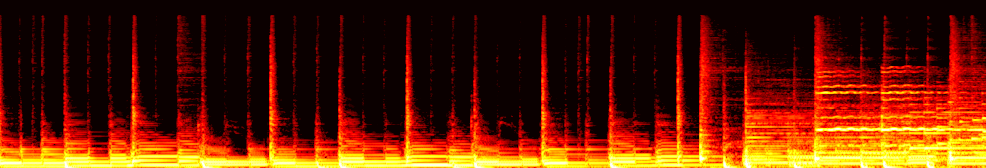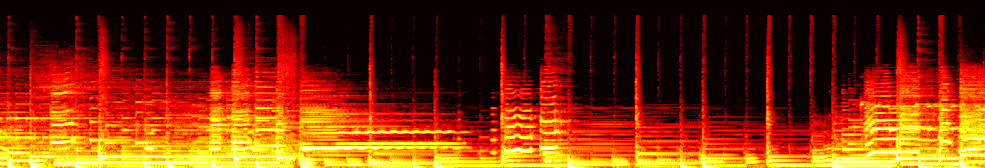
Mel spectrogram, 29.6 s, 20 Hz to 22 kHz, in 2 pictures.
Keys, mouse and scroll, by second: 3.7 3, 4.1 alt+click, 4.3 alt+click, 5.4 alt+e, 7.5 click, 8.1 click, 9.3 g, 11.9 w, 13.3 2, 14.3 alt+click, 15.1 g, 17.2 alt+click, 17.8 g, 19.3 middle click, 20.4 g, 22.4 alt+click, 23.0 g, 24.0 middle click, 26.2 3, 26.5 click, 28.2 click, 29.0 click.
